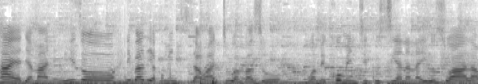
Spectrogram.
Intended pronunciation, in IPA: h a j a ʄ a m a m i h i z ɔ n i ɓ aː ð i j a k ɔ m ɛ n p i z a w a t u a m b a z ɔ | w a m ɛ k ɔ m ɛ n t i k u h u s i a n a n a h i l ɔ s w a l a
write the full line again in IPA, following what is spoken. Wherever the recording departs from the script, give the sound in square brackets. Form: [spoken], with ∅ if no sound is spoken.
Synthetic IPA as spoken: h a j a ʄ a m a [n] i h i z ɔ n i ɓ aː ð i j a k ɔ m ɛ n [t] i z a w a t u a m b a z ɔ | w a m ɛ k ɔ m ɛ n t i k u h u s i a n a n a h i l ɔ s w a l a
